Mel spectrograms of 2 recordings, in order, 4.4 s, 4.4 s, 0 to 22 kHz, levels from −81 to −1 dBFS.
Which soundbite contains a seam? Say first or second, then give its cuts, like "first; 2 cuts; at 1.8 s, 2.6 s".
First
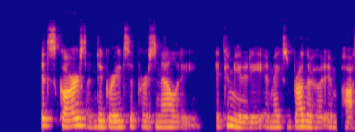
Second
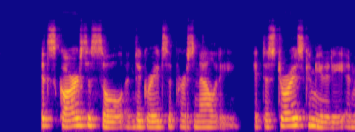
first; 2 cuts; at 1.1 s, 2.8 s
